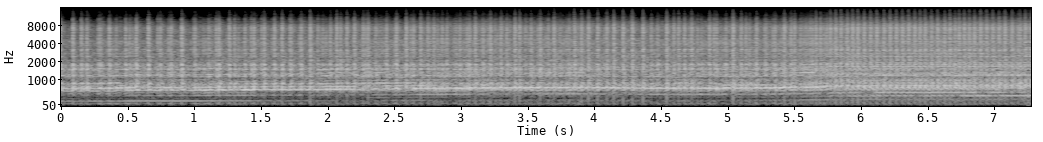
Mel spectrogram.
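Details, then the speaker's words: 80cc Walmart motorized bicycle two-stroke after rebuild with new parts, carburetor flipped to clear exhaust: crisp, rapid crackle running evenly and picking up slightly, no misses or rattles; runs well. "oh all right sounds like it's iing good sounds like it's hling good"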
